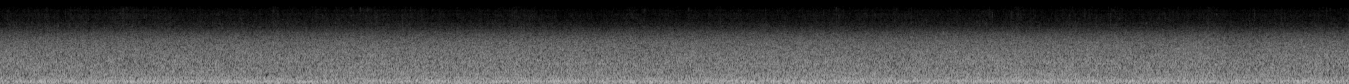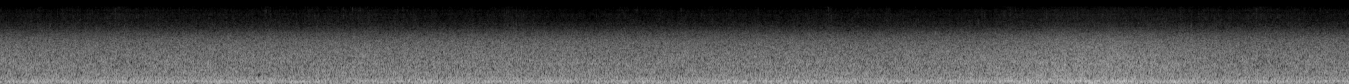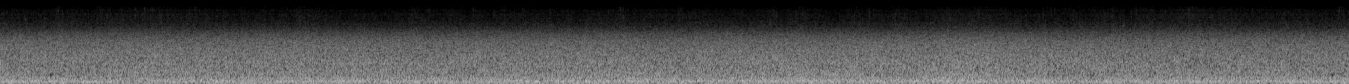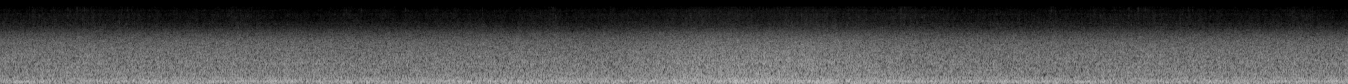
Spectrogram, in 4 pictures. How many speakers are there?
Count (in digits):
0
